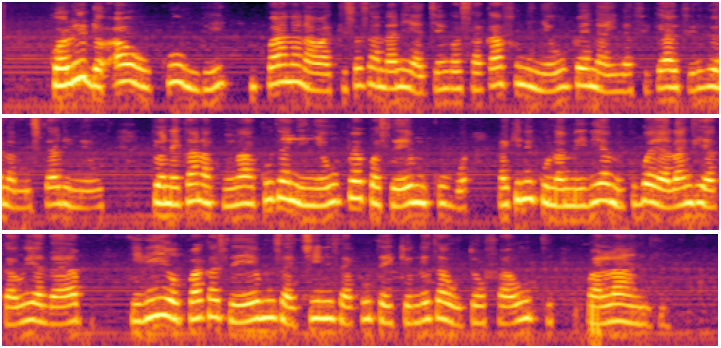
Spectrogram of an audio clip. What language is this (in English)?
Swahili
